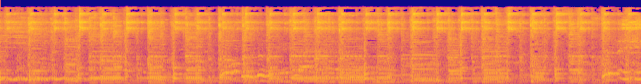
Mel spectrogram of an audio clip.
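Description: Live band playing a song: a woman singing lead into a microphone over strummed acoustic guitar and a drum kit keeping a steady beat with cymbals.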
